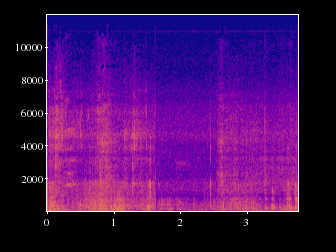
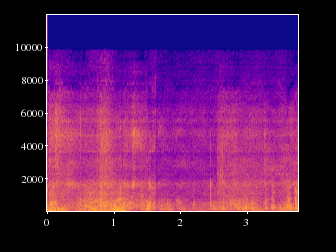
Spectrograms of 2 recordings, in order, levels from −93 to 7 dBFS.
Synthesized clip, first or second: second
